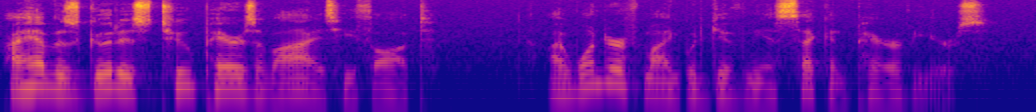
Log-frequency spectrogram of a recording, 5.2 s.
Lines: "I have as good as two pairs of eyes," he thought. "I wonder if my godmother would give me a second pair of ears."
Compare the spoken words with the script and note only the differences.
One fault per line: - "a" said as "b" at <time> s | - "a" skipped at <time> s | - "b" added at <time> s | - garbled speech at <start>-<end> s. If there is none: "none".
- "godmother" skipped at 3.4 s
